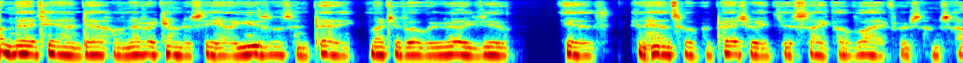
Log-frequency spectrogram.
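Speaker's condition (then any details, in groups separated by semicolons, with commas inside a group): Parkinson's; age 73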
